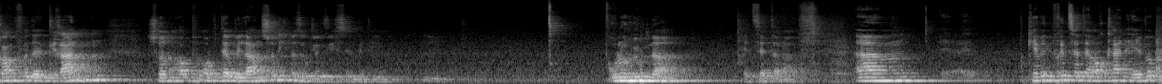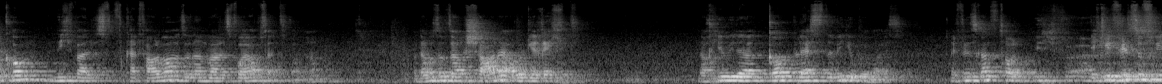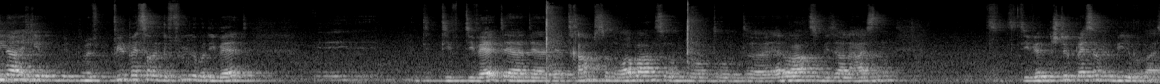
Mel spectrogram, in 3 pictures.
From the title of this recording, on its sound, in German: Brennerpass Live aus Neukölln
